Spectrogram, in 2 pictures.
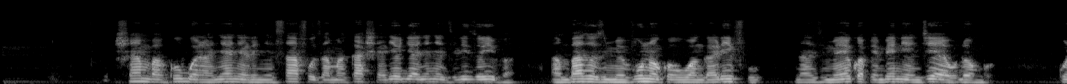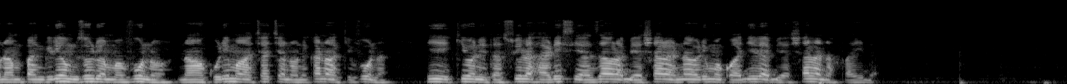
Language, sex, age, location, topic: Swahili, male, 25-35, Dar es Salaam, agriculture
